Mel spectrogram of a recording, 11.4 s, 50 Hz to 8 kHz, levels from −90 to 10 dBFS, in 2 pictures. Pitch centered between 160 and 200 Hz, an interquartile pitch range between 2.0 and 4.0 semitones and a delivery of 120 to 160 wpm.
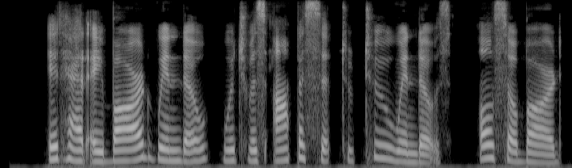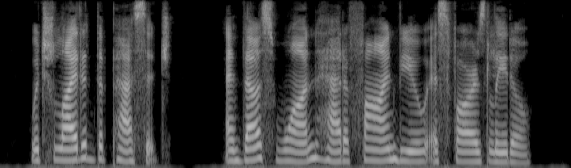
Yes: medium, 185 Hz; average, 2.8 semitones; average, 145 wpm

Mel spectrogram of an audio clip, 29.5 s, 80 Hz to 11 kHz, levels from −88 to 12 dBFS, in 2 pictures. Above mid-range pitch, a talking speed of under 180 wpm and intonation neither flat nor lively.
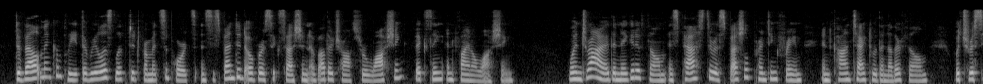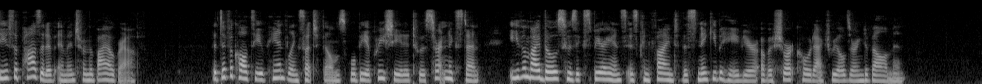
Yes: high, 200 Hz; average, 160 wpm; average, 3.5 semitones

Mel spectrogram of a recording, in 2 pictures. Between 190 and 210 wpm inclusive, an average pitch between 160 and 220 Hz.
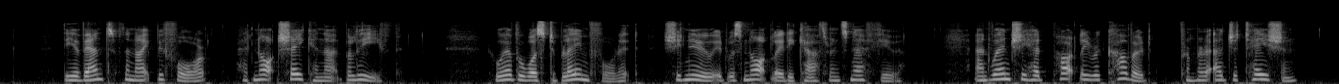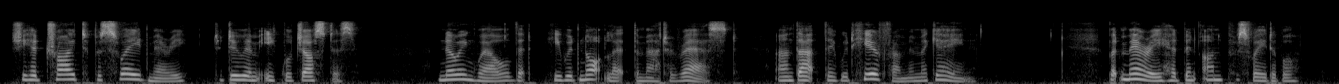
No: average, 150 wpm; high, 190 Hz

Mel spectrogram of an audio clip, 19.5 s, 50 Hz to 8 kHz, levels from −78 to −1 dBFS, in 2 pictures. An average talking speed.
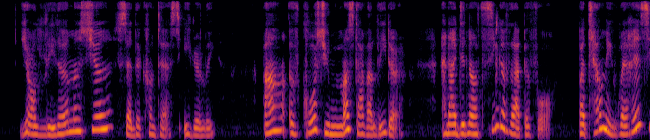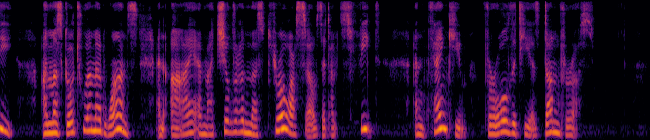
Yes: average, 180 wpm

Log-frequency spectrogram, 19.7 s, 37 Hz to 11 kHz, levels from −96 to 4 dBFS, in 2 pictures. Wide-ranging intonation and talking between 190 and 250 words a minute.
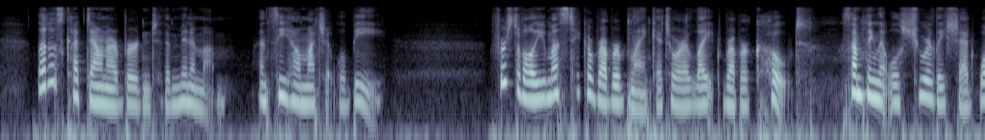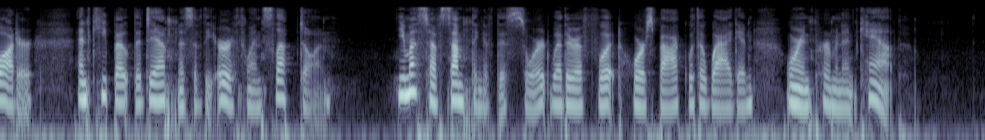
No: average, 4.4 semitones; average, 195 wpm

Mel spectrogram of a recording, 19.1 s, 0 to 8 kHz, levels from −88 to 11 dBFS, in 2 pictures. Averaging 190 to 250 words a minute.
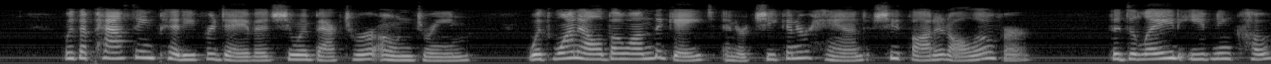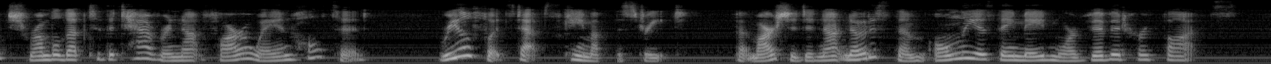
Yes: average, 200 wpm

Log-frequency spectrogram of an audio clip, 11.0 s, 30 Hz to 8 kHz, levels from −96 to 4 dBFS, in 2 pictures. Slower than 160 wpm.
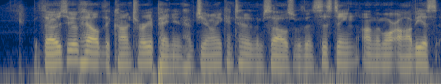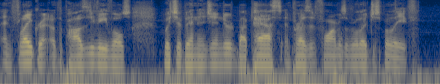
No: fast, 205 wpm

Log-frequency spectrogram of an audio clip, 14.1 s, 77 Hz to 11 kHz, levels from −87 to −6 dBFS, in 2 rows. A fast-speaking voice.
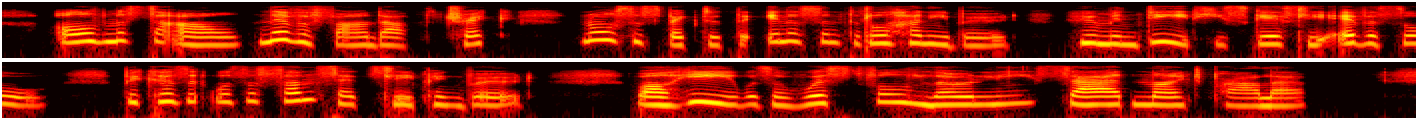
No: average, 155 wpm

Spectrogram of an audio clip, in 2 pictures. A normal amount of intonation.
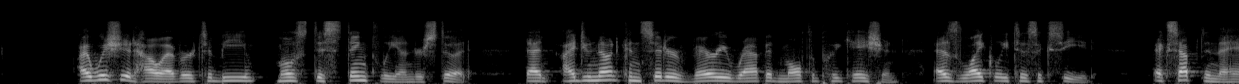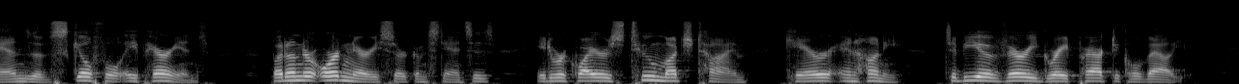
Yes: average, 3.6 semitones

